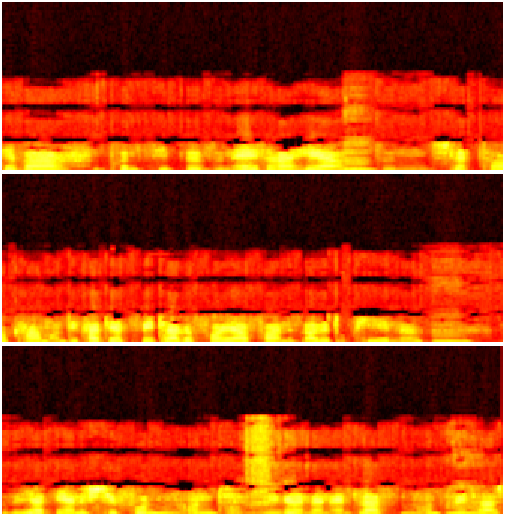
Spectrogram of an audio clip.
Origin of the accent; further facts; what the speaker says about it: Berlin, Germany; now in Lindlar, Germany; Ja, also ich höre deine Sendung, also ich komme hauptamtlich aus Berlin.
